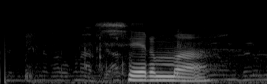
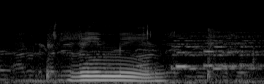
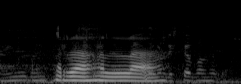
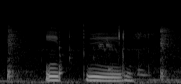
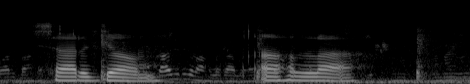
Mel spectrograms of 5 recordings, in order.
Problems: constant background noise, continuous background conversations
